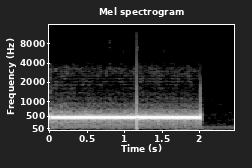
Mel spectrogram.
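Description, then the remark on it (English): A telephone ringback tone purrs steadily for about two seconds while a call is placed to a friend's phone, then cuts off abruptly, with a small click partway through. The tone is clear, and nobody speaks. “I'll just say she's making a call.”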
